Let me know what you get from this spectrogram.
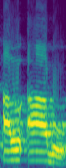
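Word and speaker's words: الأب: হামজা দ্বারা প্রথমে যে শব্দটি বলা হচ্ছে সেটা হচ্ছে আল আবু। আল আবু, আল আবু মানে হচ্ছে বাবা। এখানে এখানে দেখা যাচ্ছে যে আবুনের পূর্বে আলিফ লাম যুক্ত হয়েছে এবং এই লামটি উচ্চারণ হচ্ছে আল আবু অর্থাৎ বাবা।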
